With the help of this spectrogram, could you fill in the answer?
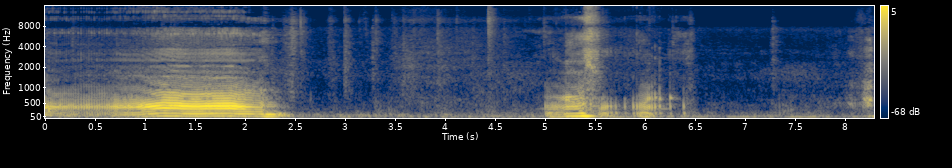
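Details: American Bully dog making funny aggressive sounds indoors: a long rising-and-falling harmonic growling moan lasting about two seconds, then a shorter grumbling burst near five seconds amid clatter.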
